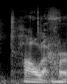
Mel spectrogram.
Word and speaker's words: Taliaferro: Excuse me, it is Taliaferro. I know I say it wrong all the time.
